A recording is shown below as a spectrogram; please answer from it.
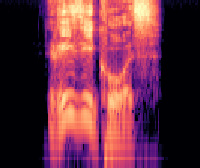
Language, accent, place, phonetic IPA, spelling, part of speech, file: German, Germany, Berlin, [ˈʁiːzikos], Risikos, noun, De-Risikos.ogg
- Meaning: 1. genitive singular of Risiko 2. plural of Risiko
